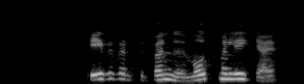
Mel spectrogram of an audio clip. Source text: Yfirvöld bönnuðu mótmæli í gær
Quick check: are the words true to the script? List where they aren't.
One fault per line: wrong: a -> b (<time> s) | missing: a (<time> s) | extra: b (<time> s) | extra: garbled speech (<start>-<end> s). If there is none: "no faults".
no faults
